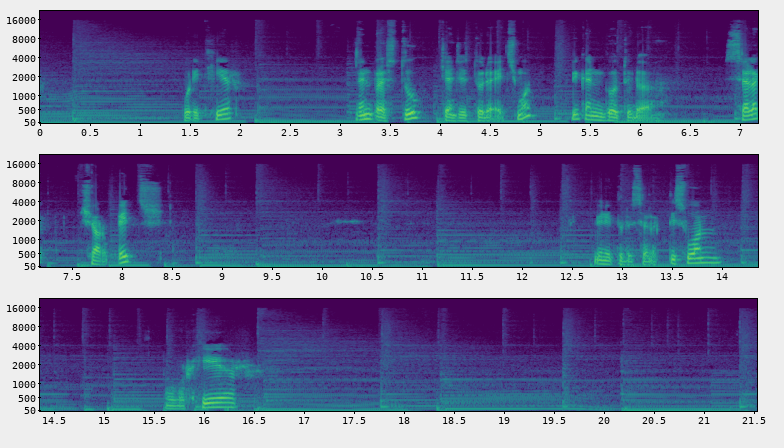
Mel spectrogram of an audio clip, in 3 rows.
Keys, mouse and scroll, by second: 1.6-2.6 drag, 3.7 2, 5.5 click, 6.9-8.1 drag, 21.3 shift+super+z.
